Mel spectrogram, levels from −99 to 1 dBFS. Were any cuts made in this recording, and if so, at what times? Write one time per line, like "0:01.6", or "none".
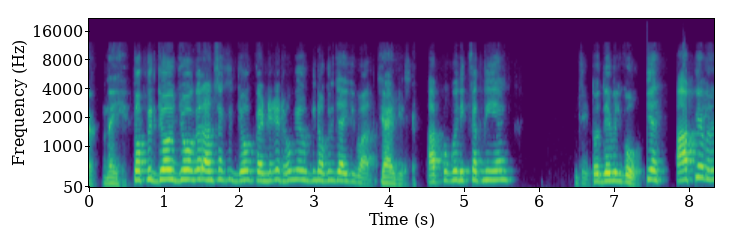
0:07.4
